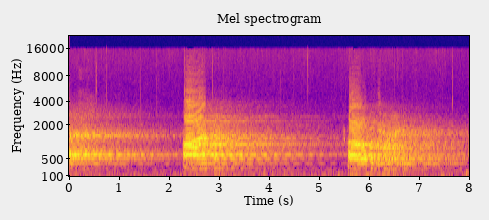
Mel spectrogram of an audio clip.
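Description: Ambient electronic music: a sustained synthesizer chord rings out, then two more are struck about two and five and a half seconds in, each starting with a bright attack and fading slowly.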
